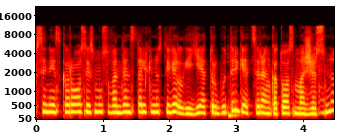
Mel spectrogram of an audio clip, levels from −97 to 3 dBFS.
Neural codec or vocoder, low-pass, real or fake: none; 10.8 kHz; real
